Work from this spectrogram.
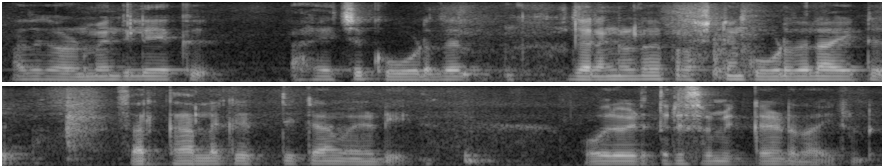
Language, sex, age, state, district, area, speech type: Malayalam, male, 18-30, Kerala, Kasaragod, rural, spontaneous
